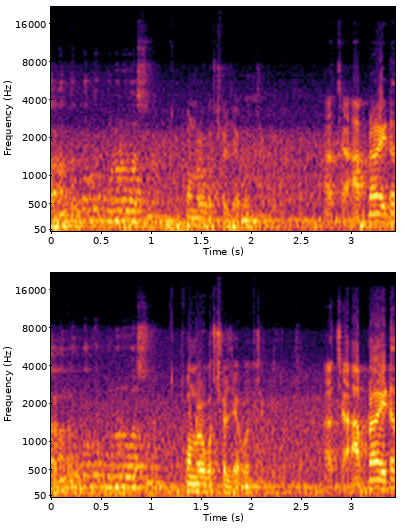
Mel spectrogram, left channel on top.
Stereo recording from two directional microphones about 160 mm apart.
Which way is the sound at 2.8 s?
45° right (ahead or behind).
